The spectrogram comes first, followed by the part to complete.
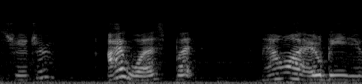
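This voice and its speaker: A woman's put-on character voice, high-pitched and shaky, with very wide pitch swings and a fairly slow pace. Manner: nervous.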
